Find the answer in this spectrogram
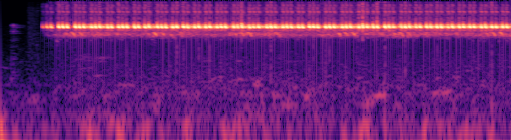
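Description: A handsome trig sings a steady, high, silvery trill that runs on without a break.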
